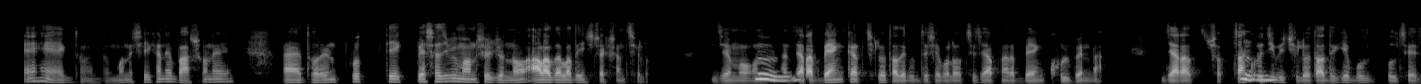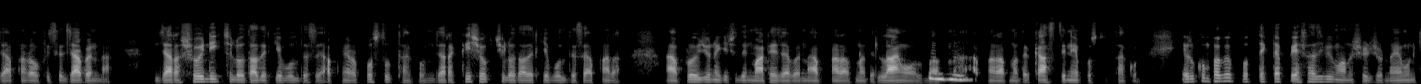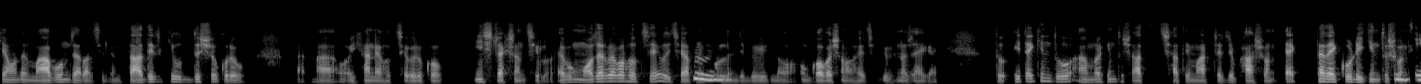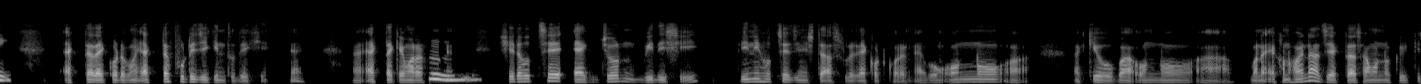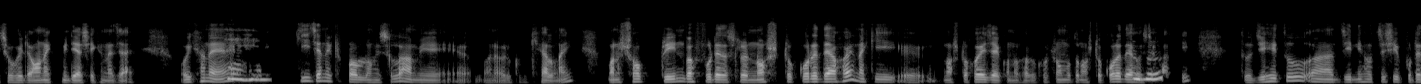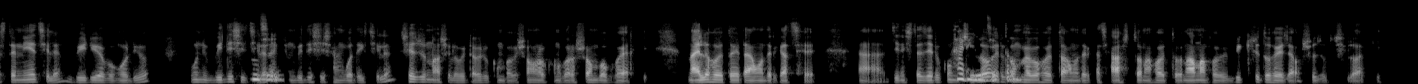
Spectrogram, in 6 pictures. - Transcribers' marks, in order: in English: "instruction"; "প্রত্যেকটা" said as "পত্তেক্টা"; in English: "instruction"; unintelligible speech; tapping; "প্রিন্ট" said as "প্রিন"
- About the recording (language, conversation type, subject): Bengali, podcast, একটি বিখ্যাত সংলাপ কেন চিরস্থায়ী হয়ে যায় বলে আপনি মনে করেন?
